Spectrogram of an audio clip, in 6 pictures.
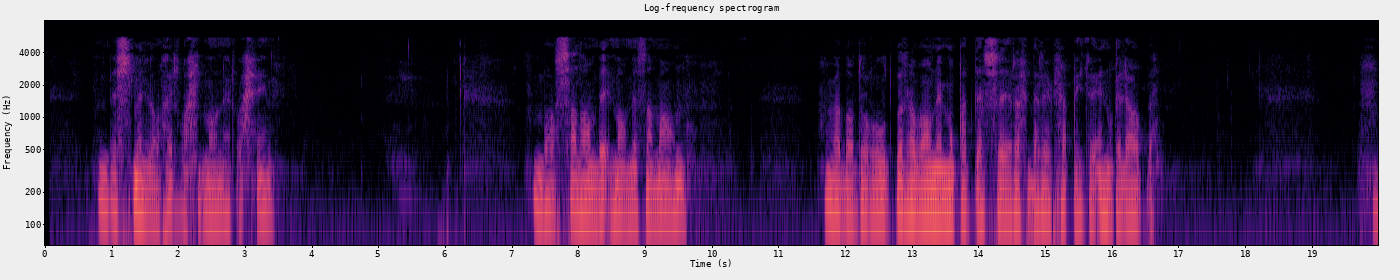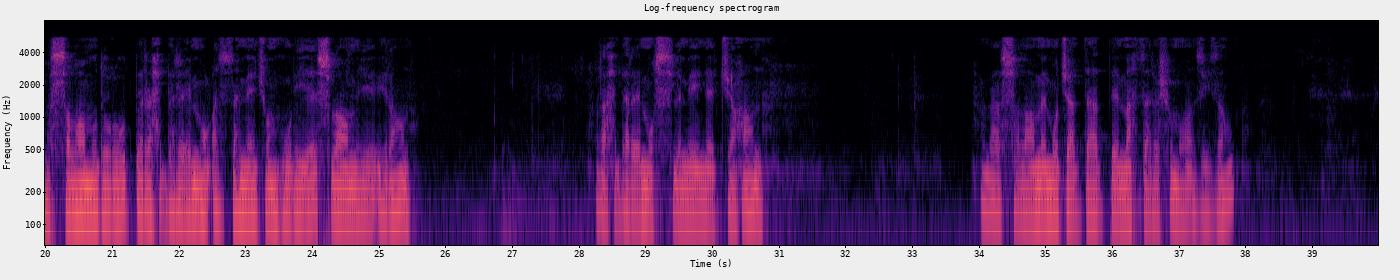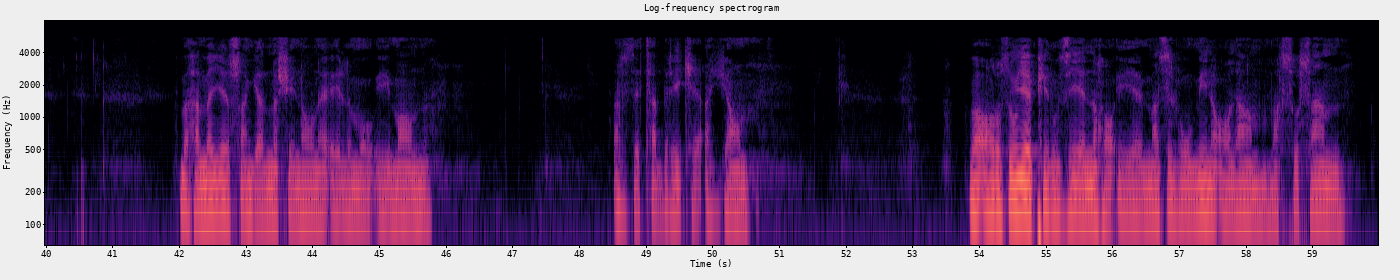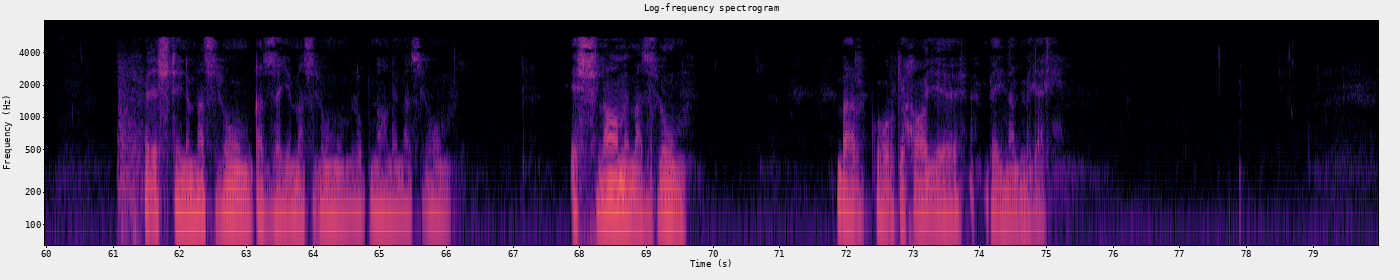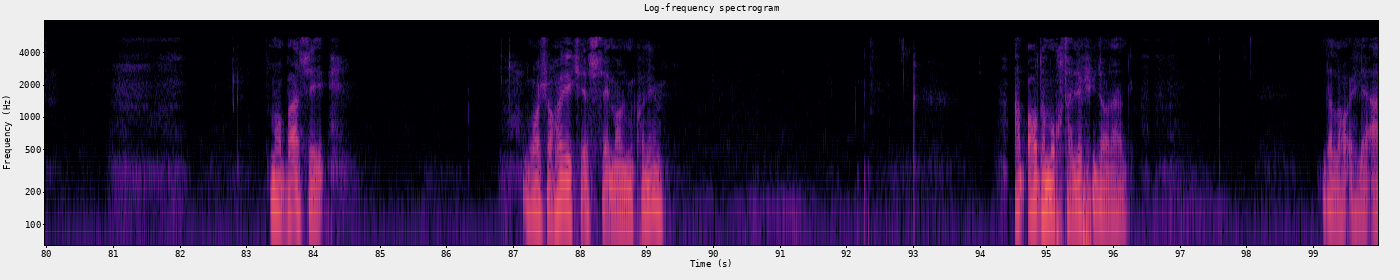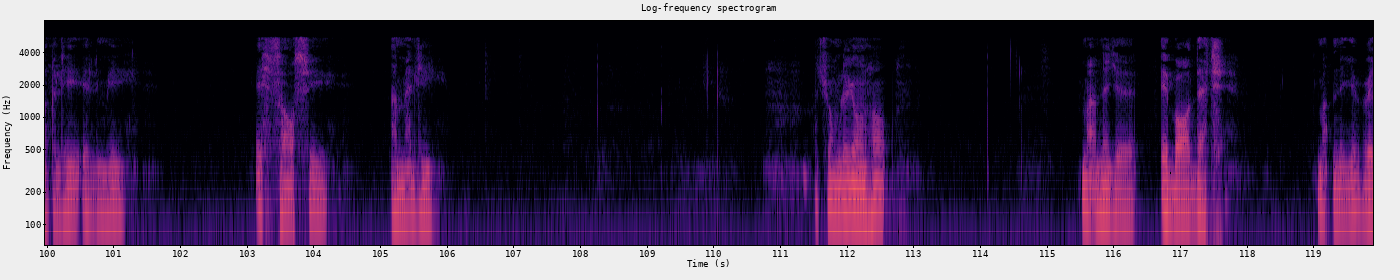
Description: هجدهمین نشست ارکان شبکه تربیتی صالحین بسیج با موضوع تربیت جوان مؤمن انقلابی پای کار، صبح امروز ( ۸ خرداد) با حضور و سخنرانی نماینده ولی فقیه در استان، برگزار شد.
